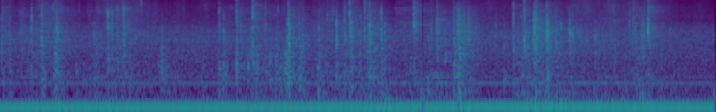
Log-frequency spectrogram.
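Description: A large folded broadsheet newspaper of thin paper lies open on a wooden table, with a pen resting unused on a notepad beside it. Fingertips turn and smooth down the pages, making a steady run of soft, bright crinkles and rustles over a constant low hum.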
